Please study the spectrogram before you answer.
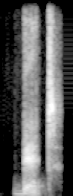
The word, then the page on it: bet: Indian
